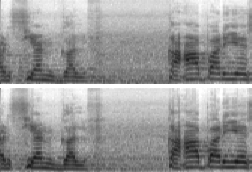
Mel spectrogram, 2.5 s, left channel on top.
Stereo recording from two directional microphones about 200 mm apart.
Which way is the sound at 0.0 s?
20° right (ahead or behind).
